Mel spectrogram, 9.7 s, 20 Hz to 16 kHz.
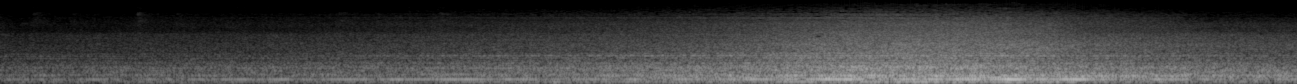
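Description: WAP-4 electric locomotive and its passenger coaches approaching and running past at speed. A steady low hum grows louder with a rising rush of noise, loudest about six to eight seconds in as the locomotive and first coaches pass, then eases a little.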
